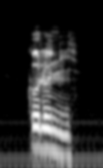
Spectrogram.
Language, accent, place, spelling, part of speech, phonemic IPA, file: French, France, Lyon, colonies, noun, /kɔ.lɔ.ni/, LL-Q150 (fra)-colonies.wav
- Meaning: plural of colonie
